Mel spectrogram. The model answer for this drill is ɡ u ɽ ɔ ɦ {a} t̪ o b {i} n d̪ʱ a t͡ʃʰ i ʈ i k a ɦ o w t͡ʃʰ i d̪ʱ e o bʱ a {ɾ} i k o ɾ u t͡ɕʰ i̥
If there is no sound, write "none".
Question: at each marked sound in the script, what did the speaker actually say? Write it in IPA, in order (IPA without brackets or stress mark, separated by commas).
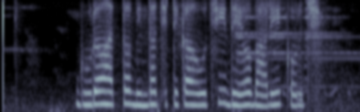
a, i, ɾ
